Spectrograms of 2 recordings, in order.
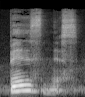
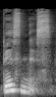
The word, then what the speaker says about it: business: 那这边的 s 的念法不太一样哦，前面的 s i n business 的 s 呢要念成 z 的声音，并且把 s 后面的 i 的 i 的声音几乎是省略掉，念成 business。有没有发现没有念出 busy？那个声音出来，只是念成 business，那后面的 ss 结尾呢，就是念 s 的一般的念法 s 的声音，所以事业这个字正确的念法是 business。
